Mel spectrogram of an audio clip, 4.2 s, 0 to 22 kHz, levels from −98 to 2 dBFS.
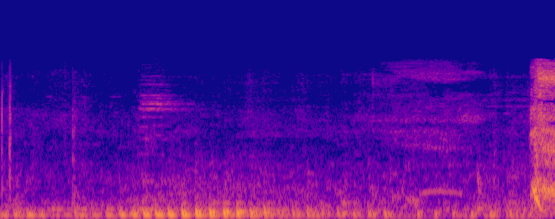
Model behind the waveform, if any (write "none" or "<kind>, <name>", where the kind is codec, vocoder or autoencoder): none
